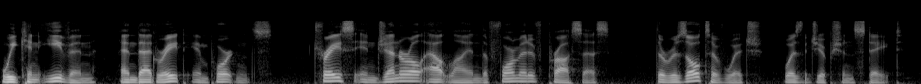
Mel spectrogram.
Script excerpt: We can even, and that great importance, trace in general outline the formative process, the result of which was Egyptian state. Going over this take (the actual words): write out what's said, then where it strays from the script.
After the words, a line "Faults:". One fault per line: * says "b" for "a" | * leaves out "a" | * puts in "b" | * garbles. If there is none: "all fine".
We can even, and that great importance, trace in general outline the formative process, the result of which was Egyptian state.
Faults:
all fine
